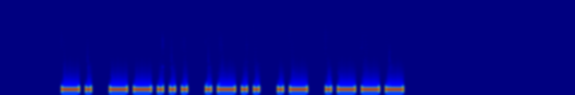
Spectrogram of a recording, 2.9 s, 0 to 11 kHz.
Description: Morse code, heard as a keyed tone, about 40 wpm, 700 Hz. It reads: N7LAJ
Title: USA Call Signs - 5 Characters - 40wpm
